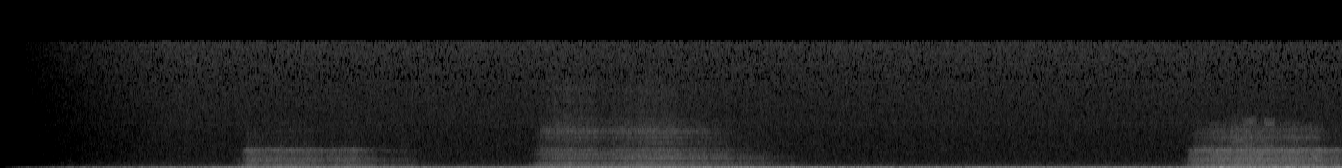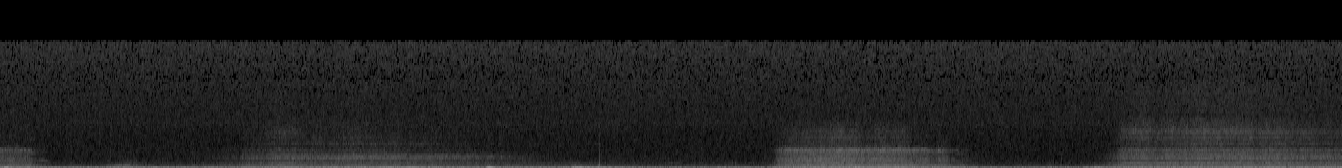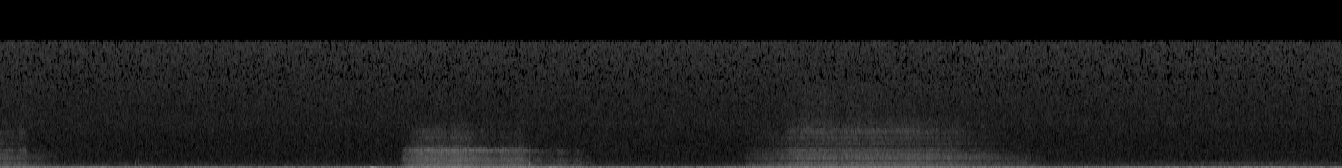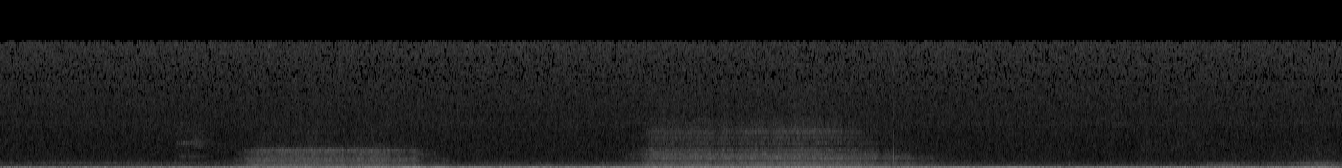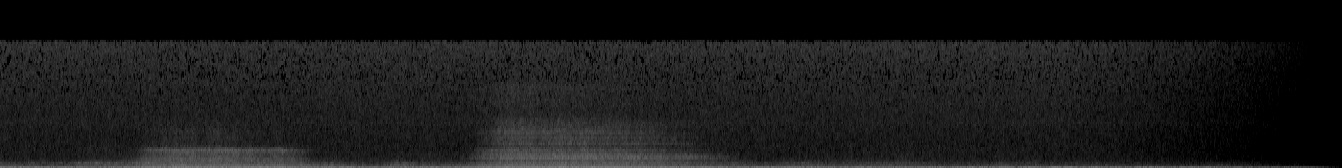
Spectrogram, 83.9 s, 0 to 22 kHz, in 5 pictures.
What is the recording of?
Woman taking six slow, deep breaths, mouth closed.
Deep, calm breathing.
Recorded with a Rode NTG 3 and a Tascam DR 100 in the closet, very faint traffic noise can be heard in the background.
